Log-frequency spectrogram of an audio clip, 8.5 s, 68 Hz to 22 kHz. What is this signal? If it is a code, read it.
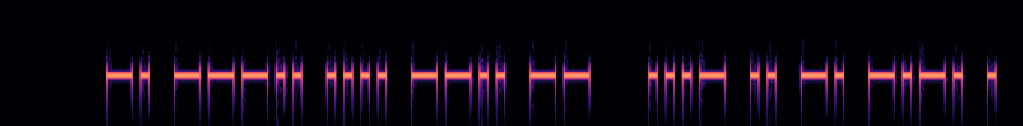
Morse code, heard as a keyed tone, about 17 wpm, 700 Hz. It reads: N8HZM VINCE
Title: K1USN SST QSO Practice - 17wpm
